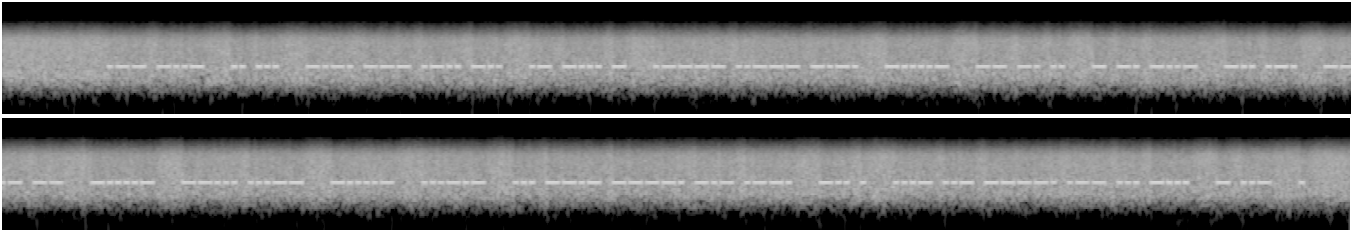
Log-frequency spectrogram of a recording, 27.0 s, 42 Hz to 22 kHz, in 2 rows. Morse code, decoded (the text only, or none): WX IS COLD ABT 12C - MNI TNX DR OM - 73 - <SK> SQ9KP DE VU9WSB TU E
